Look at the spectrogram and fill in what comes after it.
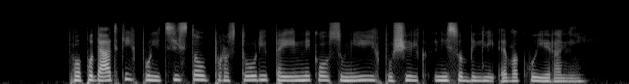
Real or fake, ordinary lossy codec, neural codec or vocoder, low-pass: fake; none; codec, 16 kHz, 1 kbps, FreqCodec, larger model; 7.2 kHz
